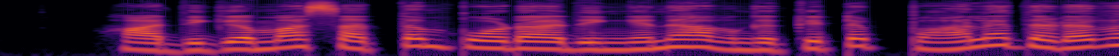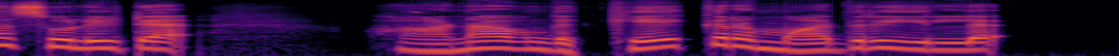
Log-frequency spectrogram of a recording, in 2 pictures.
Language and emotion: Tamil, sad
